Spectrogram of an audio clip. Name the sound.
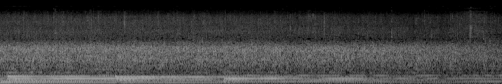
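audience applause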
